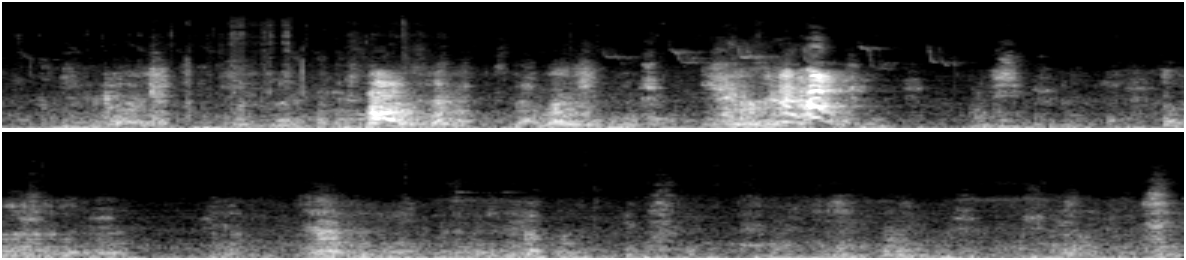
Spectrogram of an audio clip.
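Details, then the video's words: Dogs at play giving scattered short barks and yelps, loudest around two and four seconds, with whimper-like sounds over a constant low rumbling background. "Playing dogs"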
